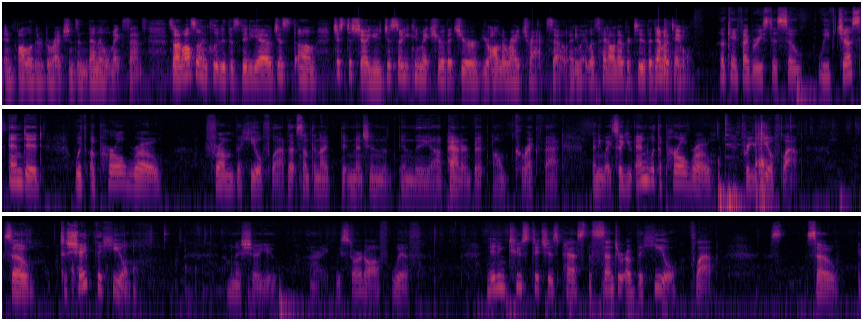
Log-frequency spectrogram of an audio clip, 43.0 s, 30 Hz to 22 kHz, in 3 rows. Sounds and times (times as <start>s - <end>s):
Speech: 0.0s - 17.0s, 17.7s - 27.6s, 28.7s - 30.9s, 32.4s - 35.7s, 36.7s - 40.6s, 41.5s - 42.9s.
